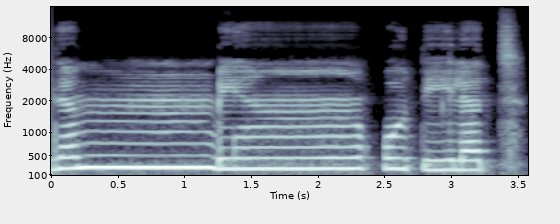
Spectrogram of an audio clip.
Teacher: پھر تنوین ہے، اس کے بعد قاف ہے تو یہاں پہ اخفا غنہ ہوگا، قُتِلَت تا کے اوپر ہمز ہوگا۔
